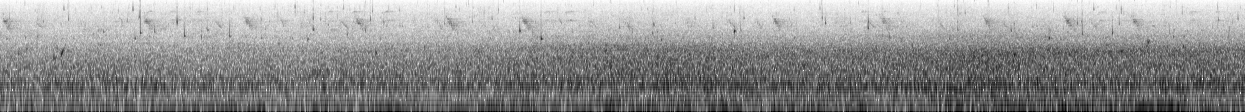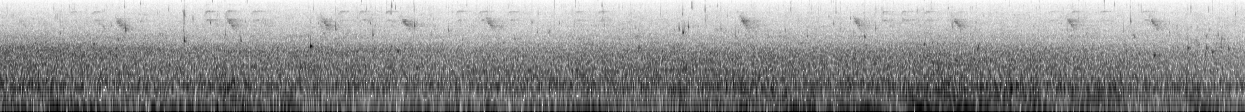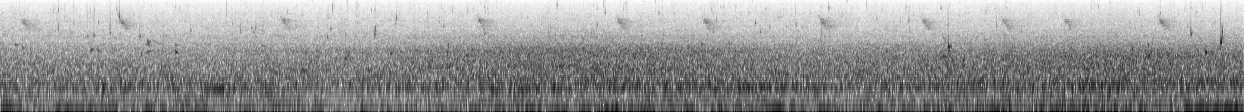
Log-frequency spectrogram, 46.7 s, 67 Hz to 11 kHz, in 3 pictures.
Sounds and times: stream flowing 0:00.0 - 0:46.6

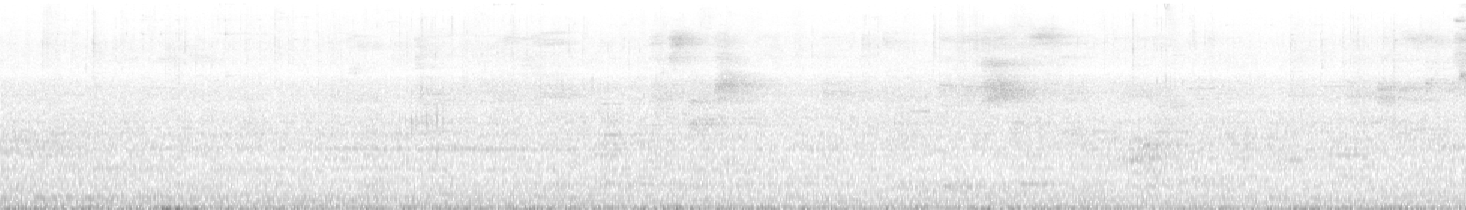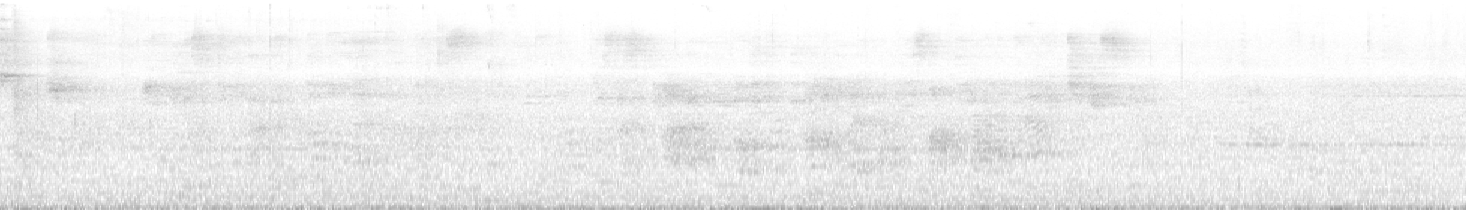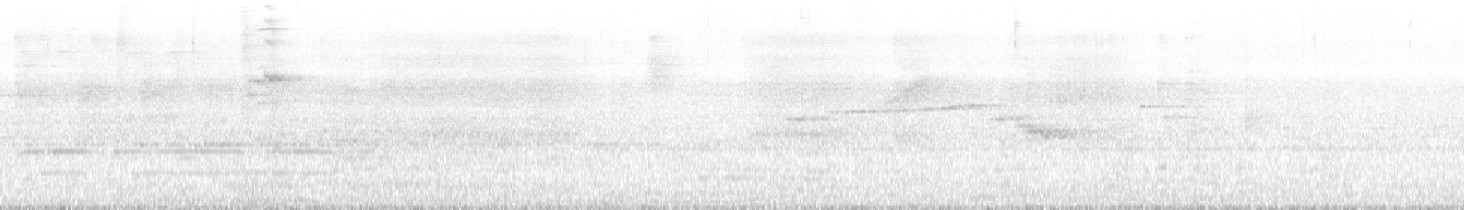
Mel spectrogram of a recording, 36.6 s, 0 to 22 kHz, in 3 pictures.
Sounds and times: sound coming form a cafe 0:00.0 - 0:36.6
train arriving, idling and departing 0:00.0 - 0:36.6
second train only passing 0:27.1 - 0:36.6

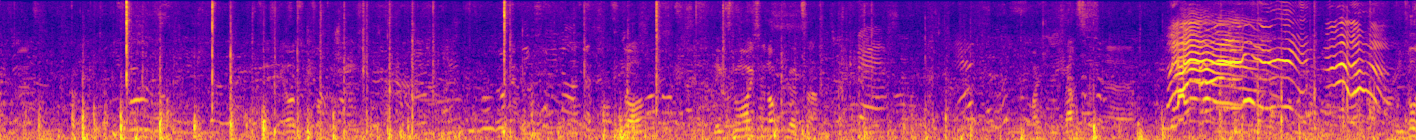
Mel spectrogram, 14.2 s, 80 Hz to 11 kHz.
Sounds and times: Kids and parents waiting 0:11.4 - 0:14.1

